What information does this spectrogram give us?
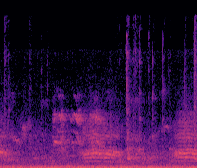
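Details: A captive Alexandrine parakeet playing on a cage alongside a green ringneck gives harsh, raspy squawks, two or three drawn-out calls in quick succession, over a steady low indoor hum.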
